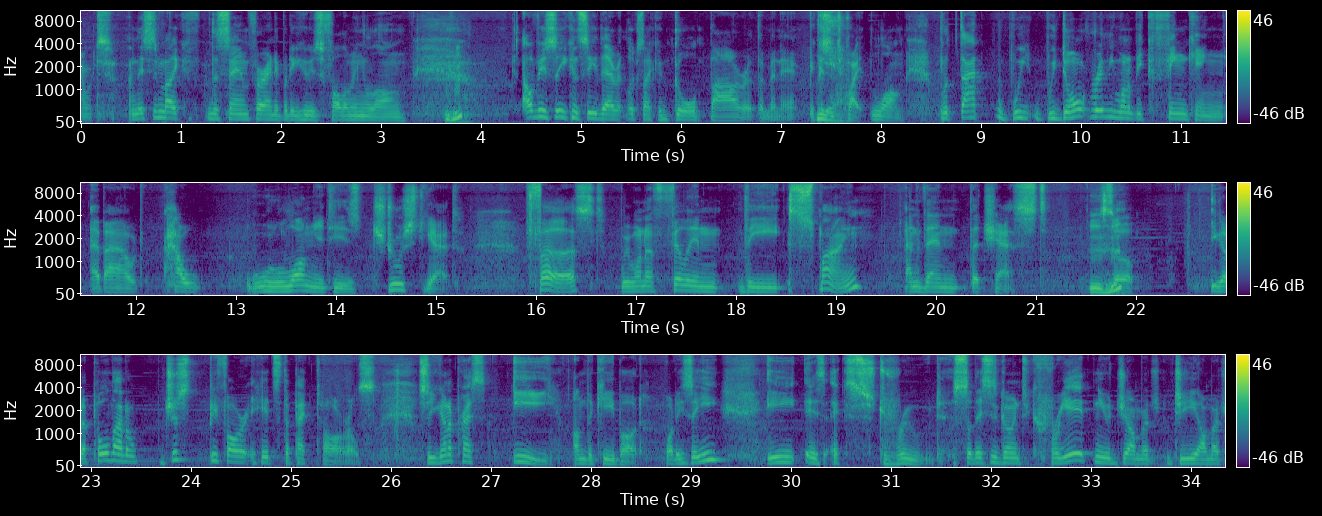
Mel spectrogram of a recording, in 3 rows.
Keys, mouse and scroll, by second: 0.8 KP_1, 17.8 click, 19.0 click, 30.0 e.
